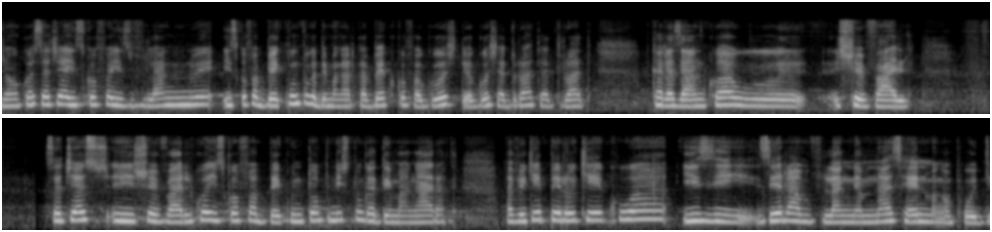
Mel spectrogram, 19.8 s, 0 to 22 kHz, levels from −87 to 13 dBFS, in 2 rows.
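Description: Throughout the recording there is clock drift between sender and receiver. The sender's clock runs about 2% slow relative to the receiver, so the jitter buffer keeps draining and the playback has to stretch to keep up. On a waveform nothing dramatic shows. The cumulative effect appears only as speech that ends up slightly later than it should, with small irregular seams scattered through the file.

From 0.20 s to 13.96 s, repeated timing corrections keep the receiver in step. Playback runs at 98% speed, with short pieces repeated at uneven intervals, adding roughly a third of a second in total. It sounds like a faintly dragging, unsteady tempo with occasional tiny hiccups. On a spectrogram the harmonics look very slightly elongated, and brief duplicated fragments appear at the splice points.

At 14.83 s to 14.88 s there is a short stall from a late packet. The buffer ran empty, and the receiver held the last sound for 30 ms until the packet arrived, then carried on with nothing lost. 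The playout delay grew by 30 ms. It is heard as a sound briefly frozen, with a slight buzz or dip. A spectrogram shows a flat, smeared band of held harmonics, and the waveform shows a short stretch of repeated, near-periodic cycles.

From 15.77 s to 19.60 s the repeated timing corrections resume at the same 98% speed, adding roughly a tenth of a second, with the same faint drag and scattered hiccups. Across the whole clip the Opus call path's band limit is visible as an empty spectrogram above 12 kHz.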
